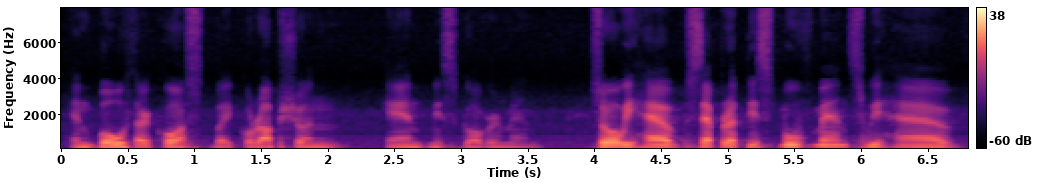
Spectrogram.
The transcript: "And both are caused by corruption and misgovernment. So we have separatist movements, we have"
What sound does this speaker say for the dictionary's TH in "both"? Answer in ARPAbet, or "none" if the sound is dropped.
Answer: TH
